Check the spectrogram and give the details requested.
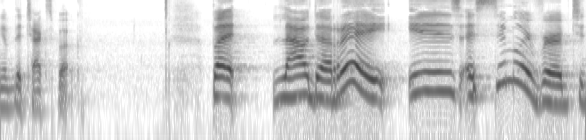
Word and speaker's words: dare: a first conjugation verb the exception is that the second principle part does not have a long a in the ending so d-a-r-e it doesn't have a macron but it's still part of the first conjugation verbs so here's the conjugation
